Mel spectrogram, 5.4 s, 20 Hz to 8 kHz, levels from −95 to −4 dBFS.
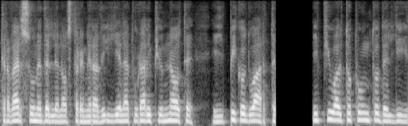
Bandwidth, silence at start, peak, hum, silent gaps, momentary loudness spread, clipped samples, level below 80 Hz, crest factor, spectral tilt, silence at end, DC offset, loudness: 8 kHz; 0 s; 0 dBFS; none; 3.92-4.13 s; 8 LU; under 0.1%; -44 dBFS; 14 dB; -7 dB/octave; 0 s; 0.1%; -14 LUFS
